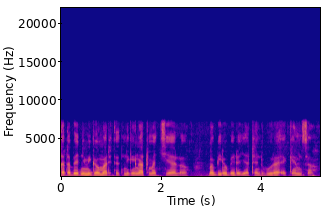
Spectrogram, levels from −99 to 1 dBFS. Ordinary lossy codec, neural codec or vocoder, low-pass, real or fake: none; vocoder, 44.1 kHz, 128 mel bands, Pupu-Vocoder; 7.2 kHz; fake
